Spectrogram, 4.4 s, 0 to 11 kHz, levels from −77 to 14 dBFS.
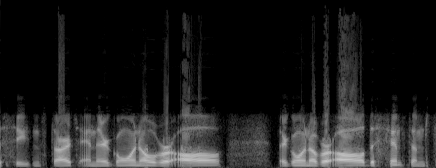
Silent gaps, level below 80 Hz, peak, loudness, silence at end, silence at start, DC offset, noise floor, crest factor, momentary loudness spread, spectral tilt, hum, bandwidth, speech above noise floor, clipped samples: none; -56 dBFS; 0 dBFS; -14 LUFS; 0.1 s; 0 s; under 0.1%; -39 dBFS; 14 dB; 11 LU; -6 dB/octave; none; 10.5 kHz; 26 dB; under 0.1%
